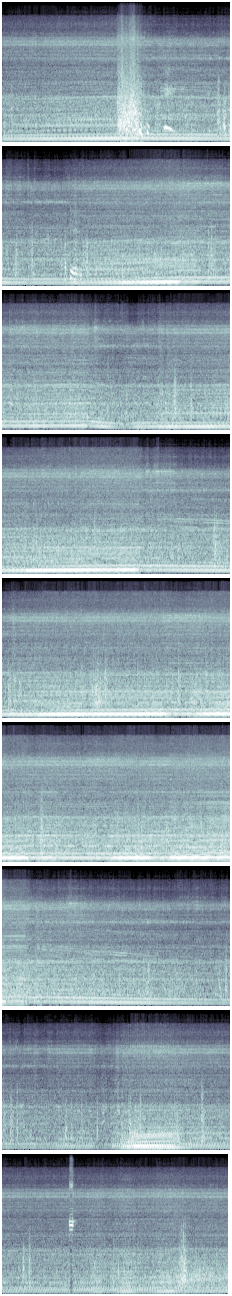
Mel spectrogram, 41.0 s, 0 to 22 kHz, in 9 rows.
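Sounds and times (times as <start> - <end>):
motorcycle engine running: 0.0 - 41.0.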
